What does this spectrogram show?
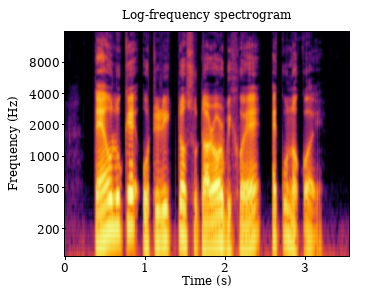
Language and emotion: Assamese, neutral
